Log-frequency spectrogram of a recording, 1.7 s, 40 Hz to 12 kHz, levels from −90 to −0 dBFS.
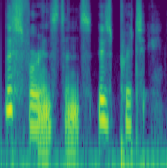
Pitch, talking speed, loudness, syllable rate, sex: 205 Hz, 180 wpm, -20 LUFS, 5.3 syllables/s, female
